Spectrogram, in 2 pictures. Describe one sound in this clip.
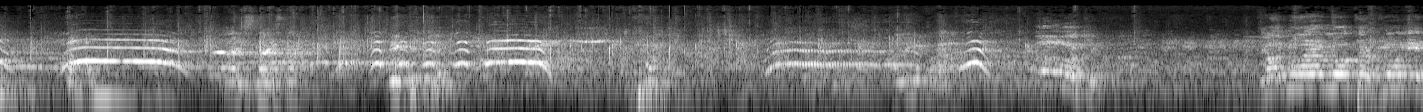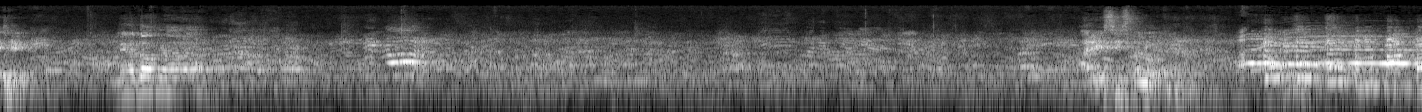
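A man sings loudly into a microphone over loudspeakers.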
